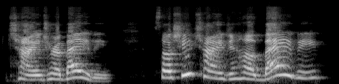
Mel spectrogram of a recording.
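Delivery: normal talking voice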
